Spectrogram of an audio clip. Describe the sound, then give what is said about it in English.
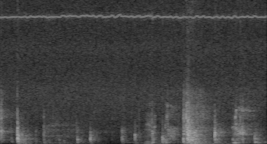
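A farmhouse kitchen door bursts open with a loud wooden bang as a man bursts through it, surrounded by a quick series of sharp thumps and clatters, like hurried footsteps. “burst through the kitchen door.”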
